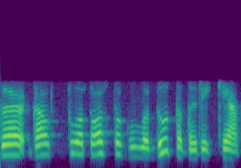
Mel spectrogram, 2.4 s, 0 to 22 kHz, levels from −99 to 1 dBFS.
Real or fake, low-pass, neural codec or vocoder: real; 3.6 kHz; none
